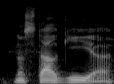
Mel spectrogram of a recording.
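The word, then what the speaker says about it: Nostalghia: Nostalgia by kovski I I think that's how you pronounce it Nostalgia cuz it's uh cuz there's H in there Nostalgia that's how that's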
